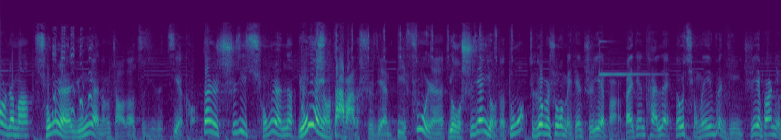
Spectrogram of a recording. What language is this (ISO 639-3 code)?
zho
